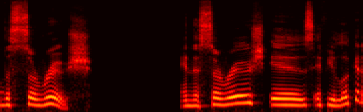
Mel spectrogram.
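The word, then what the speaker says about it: sirrush: one and it's called the sarush and the saroosh is if you look it up and it's spelled s-i-r-r-u-s-h the saroosh has one horn so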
